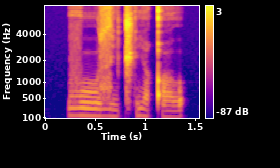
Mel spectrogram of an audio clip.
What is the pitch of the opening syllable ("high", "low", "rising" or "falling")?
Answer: low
